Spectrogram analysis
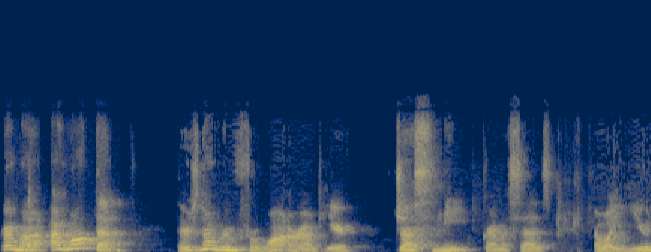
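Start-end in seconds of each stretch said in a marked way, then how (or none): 0.0-1.2 put-on pleading boy.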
